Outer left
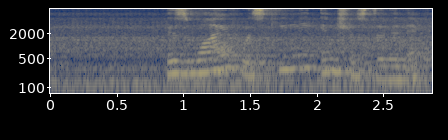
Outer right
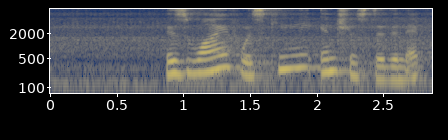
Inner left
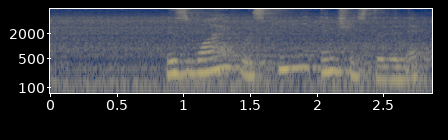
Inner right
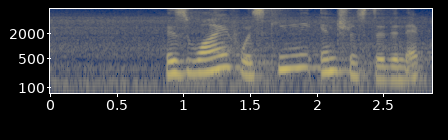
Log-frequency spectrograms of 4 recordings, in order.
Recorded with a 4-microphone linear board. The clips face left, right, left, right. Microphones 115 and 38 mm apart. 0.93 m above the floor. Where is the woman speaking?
60° right (ahead or behind), 0.7 m.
